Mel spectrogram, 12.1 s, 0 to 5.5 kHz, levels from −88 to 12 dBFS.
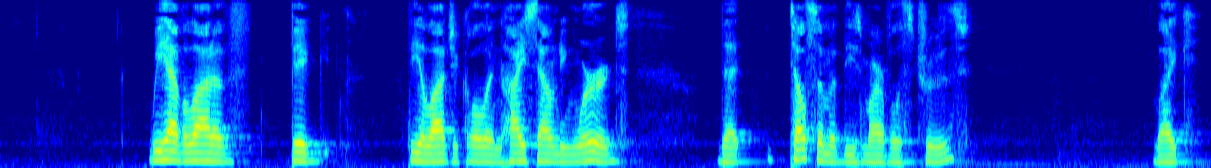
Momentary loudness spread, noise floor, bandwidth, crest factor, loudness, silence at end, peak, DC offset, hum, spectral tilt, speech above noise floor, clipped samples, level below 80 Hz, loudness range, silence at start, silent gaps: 14 LU; -74 dBFS; 5.4 kHz; 20 dB; -34 LUFS; 0.2 s; -16 dBFS; under 0.1%; none; -5.5 dB/octave; 41 dB; under 0.1%; -70 dBFS; 7 LU; 1.5 s; none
